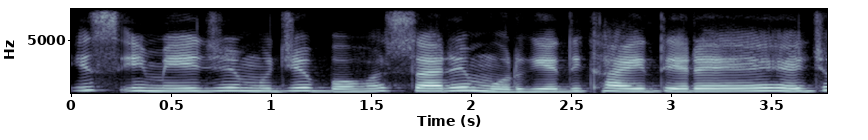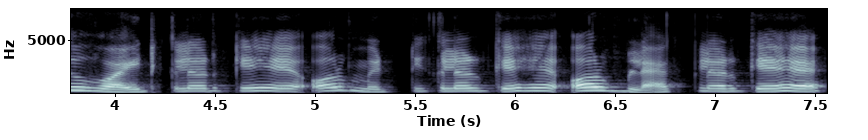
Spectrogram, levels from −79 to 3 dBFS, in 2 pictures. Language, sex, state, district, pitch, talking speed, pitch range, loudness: Hindi, female, Punjab, Fazilka, 255 Hz, 205 wpm, 245-275 Hz, -17 LUFS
